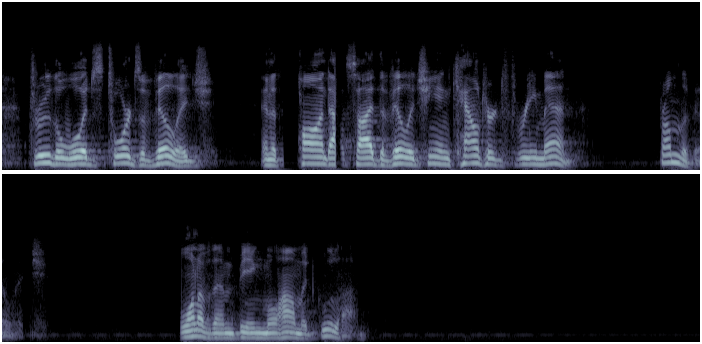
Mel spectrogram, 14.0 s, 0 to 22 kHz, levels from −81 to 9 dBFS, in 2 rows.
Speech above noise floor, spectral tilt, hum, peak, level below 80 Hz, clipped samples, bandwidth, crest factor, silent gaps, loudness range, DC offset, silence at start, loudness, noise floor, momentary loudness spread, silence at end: 53 dB; -8 dB/octave; none; -6 dBFS; -64 dBFS; under 0.1%; 7.6 kHz; 22 dB; none; 11 LU; under 0.1%; 0 s; -24 LUFS; -76 dBFS; 11 LU; 3.5 s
